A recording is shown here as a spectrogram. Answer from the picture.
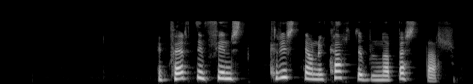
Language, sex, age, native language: Icelandic, female, 50-59, Icelandic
